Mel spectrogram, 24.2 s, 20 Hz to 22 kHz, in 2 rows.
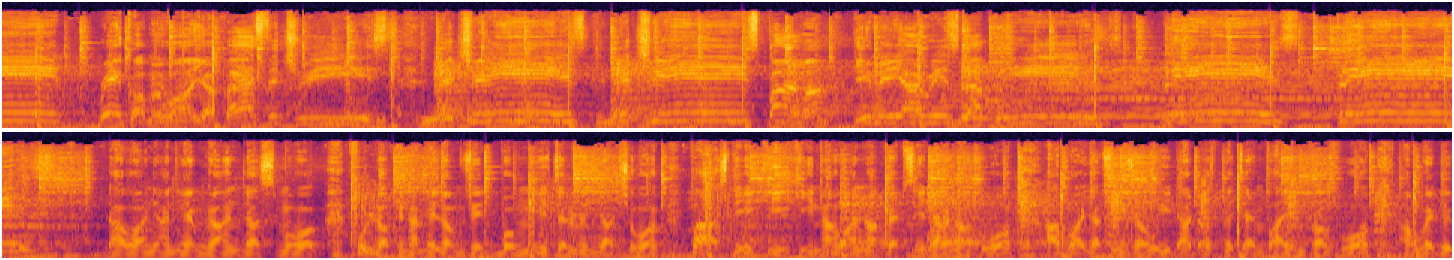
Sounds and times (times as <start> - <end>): Music: 0.0 - 13.8, 14.8 - 24.1.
